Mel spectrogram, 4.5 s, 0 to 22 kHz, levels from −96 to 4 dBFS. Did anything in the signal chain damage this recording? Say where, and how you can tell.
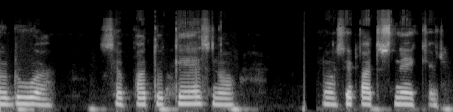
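Yes. Across the whole clip the speech sounds hoarse and grainy, with a rough, noisy top end. That points to the codec stage, likely Opus compression in hybrid mode, where a speech coder carries the lower band and noise fills the upper bands, consistent with about 16 kbps.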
